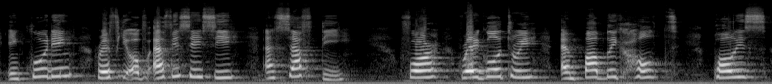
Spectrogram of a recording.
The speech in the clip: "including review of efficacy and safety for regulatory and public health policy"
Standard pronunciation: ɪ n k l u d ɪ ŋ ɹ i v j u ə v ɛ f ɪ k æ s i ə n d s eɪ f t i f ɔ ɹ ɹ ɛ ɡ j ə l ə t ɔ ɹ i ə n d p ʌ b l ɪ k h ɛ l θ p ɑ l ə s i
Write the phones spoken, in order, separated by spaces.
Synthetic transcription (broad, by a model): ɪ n k l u d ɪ ŋ ɹ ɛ f j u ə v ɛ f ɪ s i s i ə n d s eɪ f t i f ɔ ɹ ɹ ɛ ɡ j ə l ə t ɔ ɹ i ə n p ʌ b l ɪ k h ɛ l t p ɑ l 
